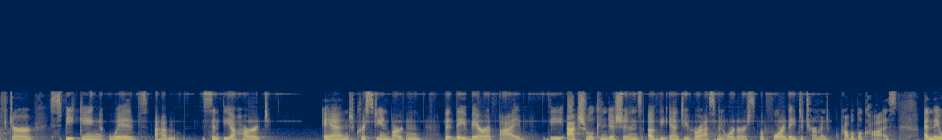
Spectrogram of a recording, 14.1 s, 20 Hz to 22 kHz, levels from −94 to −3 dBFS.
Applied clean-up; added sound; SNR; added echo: neural separator model SepFormer DNS4.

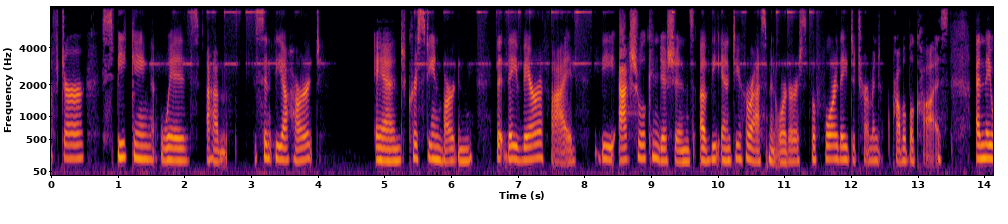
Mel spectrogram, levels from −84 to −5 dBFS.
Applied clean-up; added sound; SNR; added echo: neural diffusion model UNIVERSE++.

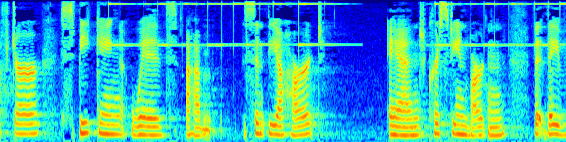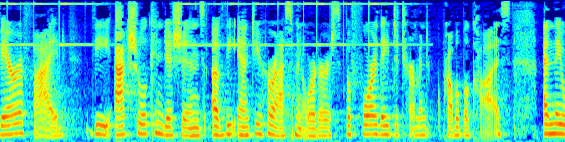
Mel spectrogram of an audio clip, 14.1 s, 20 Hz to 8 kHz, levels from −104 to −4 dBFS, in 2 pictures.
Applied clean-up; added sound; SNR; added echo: none; Bell; 15 dB; none.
